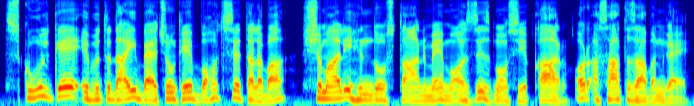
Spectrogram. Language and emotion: Urdu, neutral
